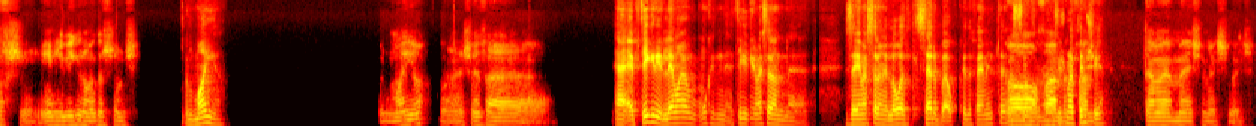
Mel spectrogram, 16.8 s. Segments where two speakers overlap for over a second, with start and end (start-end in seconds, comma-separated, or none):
13.4-14.8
